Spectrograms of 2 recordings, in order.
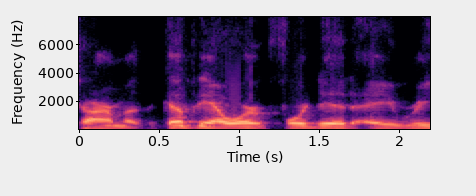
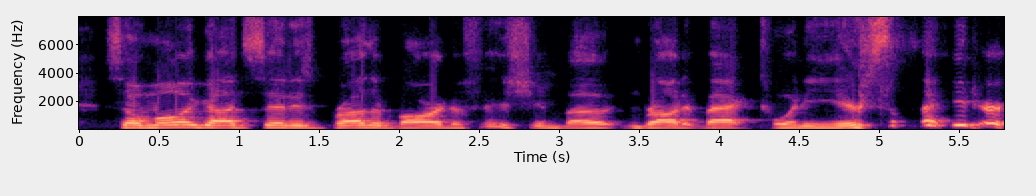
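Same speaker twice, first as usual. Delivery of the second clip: talking through giggles, pitched up; 5 semitones higher than usual. Reading out a viewer's comment on a live stream, laughing while talking. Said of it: "I'm laughing over here".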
